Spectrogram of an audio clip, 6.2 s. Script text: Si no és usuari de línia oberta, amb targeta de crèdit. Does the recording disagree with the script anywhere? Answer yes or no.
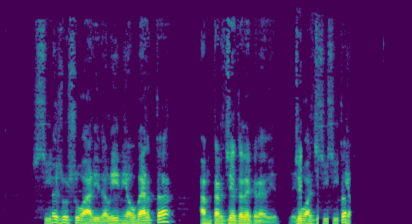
yes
